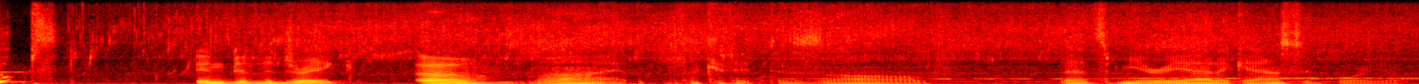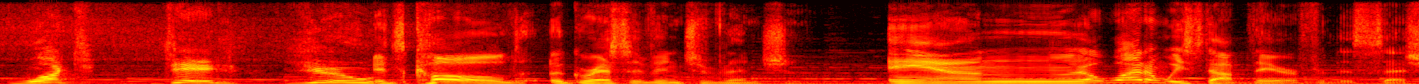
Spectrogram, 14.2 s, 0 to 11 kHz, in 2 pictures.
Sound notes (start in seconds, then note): 1.7 acid fizzing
